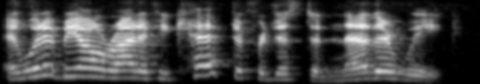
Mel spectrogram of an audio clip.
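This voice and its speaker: Woman voicing a bright, dramatic old lady librarian. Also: fairly high pitch, sing-song, pitched above the performer's own voice. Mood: playful, storytelling. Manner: dramatic, deliberate storyteller with emphatic repetitions. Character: sad, sighing, genteel old Southern lady librarian telling tales. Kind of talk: storybook character voice in a read-aloud.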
